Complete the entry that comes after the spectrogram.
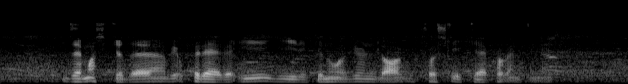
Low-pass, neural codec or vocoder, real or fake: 7.2 kHz; none; real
